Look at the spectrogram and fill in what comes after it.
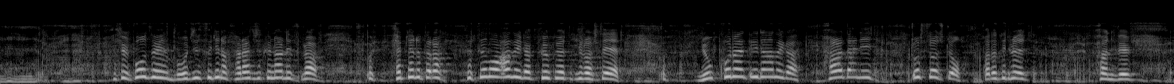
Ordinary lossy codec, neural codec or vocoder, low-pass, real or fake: none; autoencoder, 22.05 kHz, a latent of 192 numbers a frame, VITS, trained on one speaker; 7.2 kHz; fake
